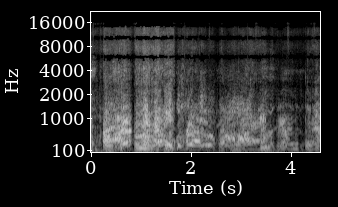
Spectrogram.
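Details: Roadside encounter in Nairobi National Park, Kenya, where a lioness lunges at a male trying to mate; continuous loud, gravelly snarling and growling in short pulses.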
